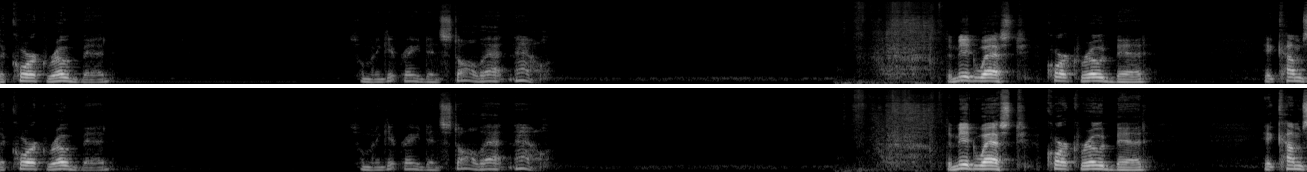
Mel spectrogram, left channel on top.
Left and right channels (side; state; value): both; normal; correlation 0.38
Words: Cork roadbed. So I'm going to get ready to install that now. The Midwest Cork roadbed, it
